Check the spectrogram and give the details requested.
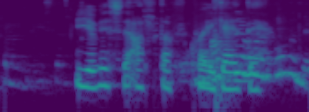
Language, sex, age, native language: Icelandic, female, 18-19, Icelandic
